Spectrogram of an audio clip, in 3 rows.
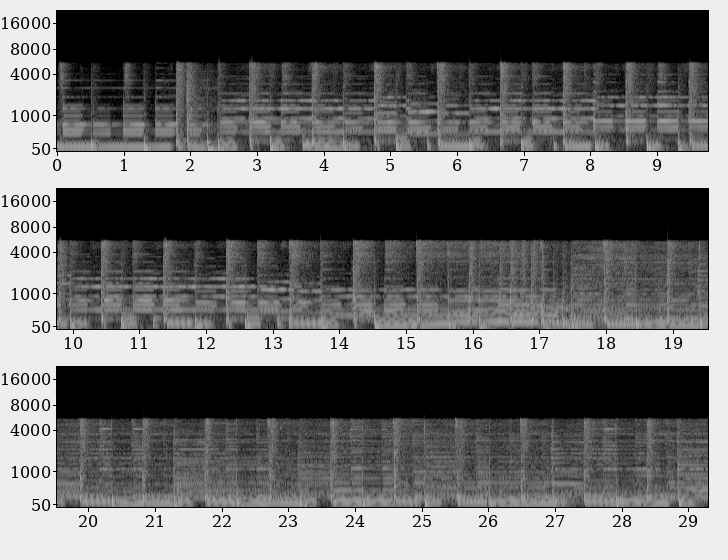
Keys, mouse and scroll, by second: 0.2 click, 1.8 click, 1.9 click, 2.6 click, 4.4 click, 4.5 click, 5.6 click, 5.6 click, 6.4 click, 8.6 click, 9.7 click, 11.3 click, 11.4 click, 12.0 click, 14.0 click, 15.2 click, 20.4 scroll down 1, 21.3 click, 21.4 click, 21.9 click, 22.8 click, 26.0-26.4 scroll down 1, 27.6 scroll up 1, 28.6 click.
